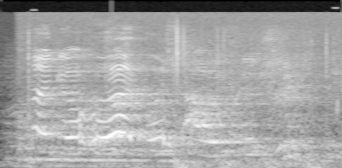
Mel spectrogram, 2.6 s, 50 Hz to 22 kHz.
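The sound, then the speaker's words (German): Several young children aged 4 to 7 chatter and squeal together in the last minutes of a dance class, their high voices overlapping continuously with bursts of excited shouting and playful noise. “Die Kinder haben sichtlich und hörbar Spaß, sowie alle Beteiligten.”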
